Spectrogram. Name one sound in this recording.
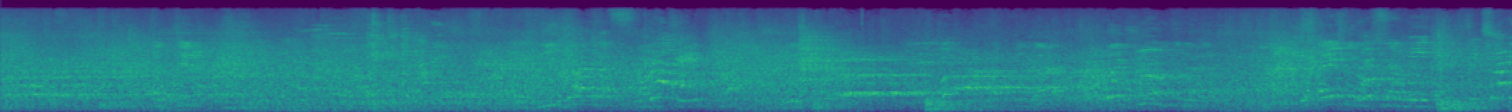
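Skates scrape and carve across ice in a large echoing rink.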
